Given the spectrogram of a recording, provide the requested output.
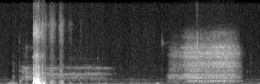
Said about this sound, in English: Sure. I mean, oh geez, I actually yawned there. That's good.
